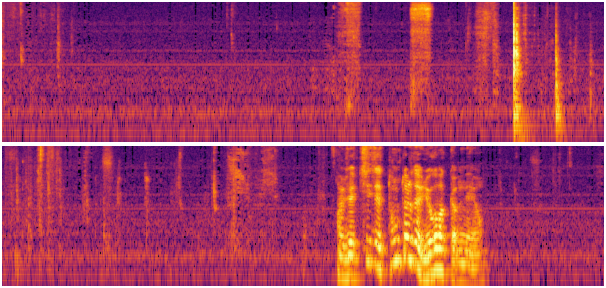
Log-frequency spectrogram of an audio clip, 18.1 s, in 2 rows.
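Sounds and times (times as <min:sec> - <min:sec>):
close-miked chewing: 0:08.6 - 0:14.1, 0:16.4 - 0:17.7.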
